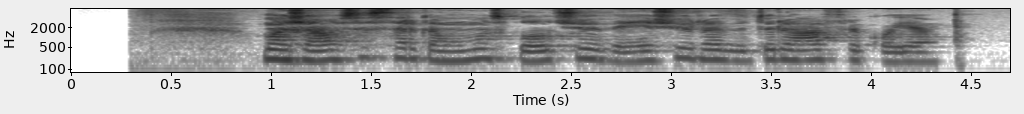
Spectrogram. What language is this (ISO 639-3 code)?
lit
